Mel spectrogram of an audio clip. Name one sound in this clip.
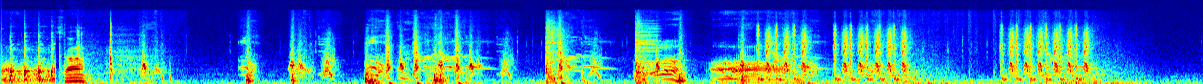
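Swords clash and strike repeatedly in a fight.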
